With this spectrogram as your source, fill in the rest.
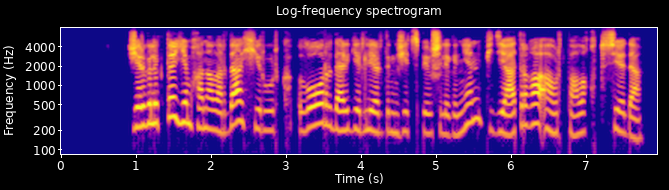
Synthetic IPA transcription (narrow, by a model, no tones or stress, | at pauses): ʒ̥e̞ɾɡʲɪlɪkt̪ɪje̞mχɑnɑlˠɑɾd̪ɑχʲiɾurɡlˠo̞rd̪æɾɪɡʲe̞ɾle̞ɾd̪ɪŋʒe̞t̪ɪ̥spe̞wʃɪlɪɡʲɪne̞npʰʲid̪ʲijat̪rʁɑʔɑwəɾt̪̚pɑlˠəqt̪ʰʏ̥se̞d̪ɪ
